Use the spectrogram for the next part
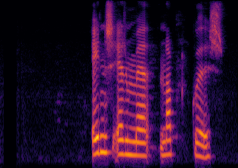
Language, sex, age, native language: Icelandic, female, 9, Icelandic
